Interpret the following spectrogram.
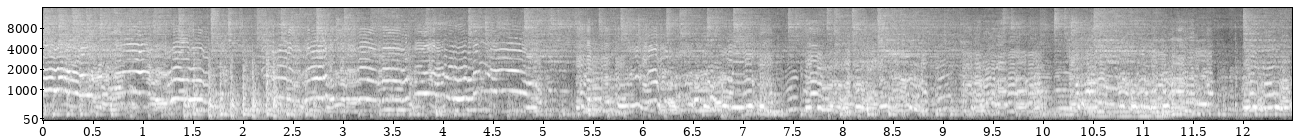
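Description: Free jazz trio playing: a saxophone wailing in bending, wavering lines over busy, free drum kit and cymbal playing and double bass.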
